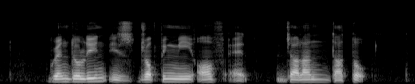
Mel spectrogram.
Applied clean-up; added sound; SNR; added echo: none; none; none; none.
